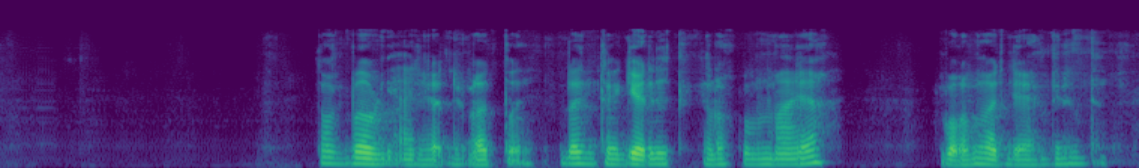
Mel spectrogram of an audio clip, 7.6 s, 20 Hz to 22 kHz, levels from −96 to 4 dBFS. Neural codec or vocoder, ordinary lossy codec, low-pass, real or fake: autoencoder, 22.05 kHz, a latent of 192 numbers a frame, VITS, trained on one speaker; none; none; fake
